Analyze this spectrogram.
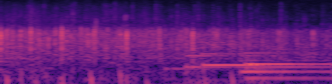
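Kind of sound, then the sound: crowd, audience applause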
